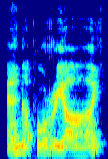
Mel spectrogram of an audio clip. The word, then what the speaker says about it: aporiai: Here we have a phrase, en aporiai, which means in perplexity.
